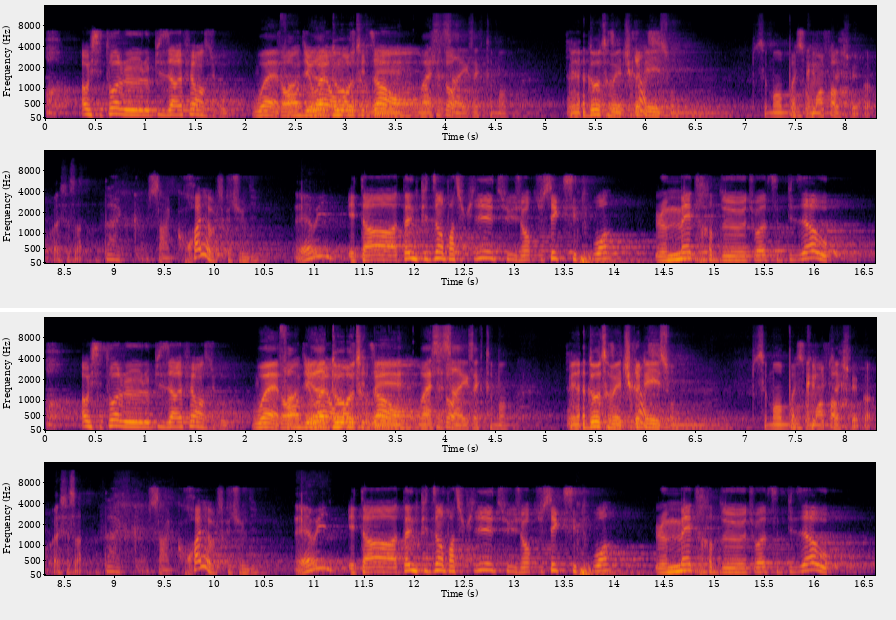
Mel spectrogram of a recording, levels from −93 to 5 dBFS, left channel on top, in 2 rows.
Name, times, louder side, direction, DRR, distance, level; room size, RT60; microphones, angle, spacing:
voice 1, 0.0-1.8 2.3-4.1 5.2-5.6 5.9-6.2 7.4-8.0 8.9-10.4 11.3-14.0 14.4-16.1, equal, ahead, 10 dB, 0.6 m, -27 dB
voice 2, 2.1-4.6 5.2-8.0 8.4-8.7 9.0-9.3 10.8-11.2 13.6-13.8, right 3 dB, 45° right, 13 dB, 0.8 m, -28 dB
28.5 x 22.0 x 5.7 m, 2.6 s
head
